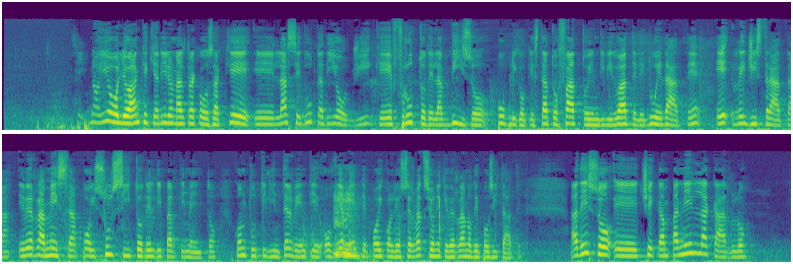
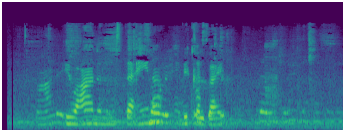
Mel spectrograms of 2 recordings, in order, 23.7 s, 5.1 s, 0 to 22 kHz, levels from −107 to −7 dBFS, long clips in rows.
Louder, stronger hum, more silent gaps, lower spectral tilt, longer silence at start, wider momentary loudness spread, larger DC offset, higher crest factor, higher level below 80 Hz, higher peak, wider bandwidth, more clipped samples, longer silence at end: first, -21 LUFS vs -33 LUFS; neither; neither; about the same, -5 dB/octave vs -4.5 dB/octave; first, 0.5 s vs 0.1 s; second, 10 LU vs 18 LU; first, 0.5% vs under 0.1%; about the same, 20 dB vs 18 dB; first, -40 dBFS vs -72 dBFS; first, -2 dBFS vs -16 dBFS; first, 13 kHz vs 11.5 kHz; neither; first, 0.5 s vs 0 s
